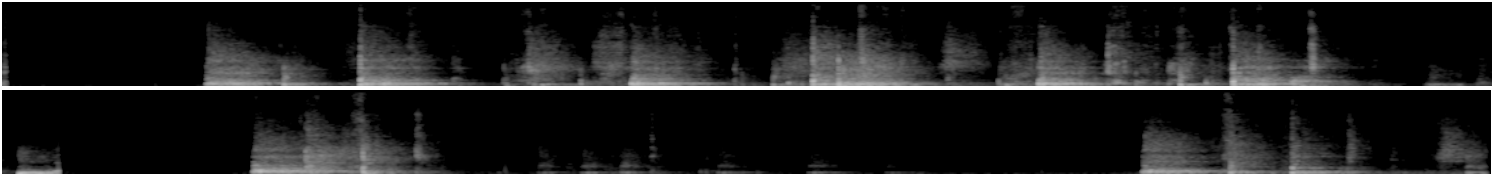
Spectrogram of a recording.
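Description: Tennis ball struck back and forth during an amateur friendly match, ending in a forehand drop shot just over the net; sharp, moderately loud taps and thuds come in quick bursts separated by short pauses.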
